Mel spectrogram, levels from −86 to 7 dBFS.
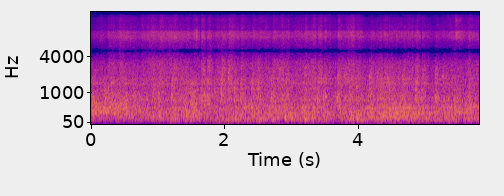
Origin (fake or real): real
